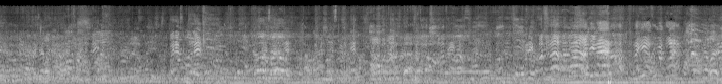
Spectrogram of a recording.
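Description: Many young men shout and call out across an open field.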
